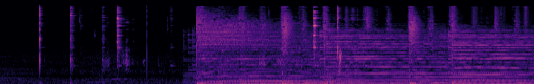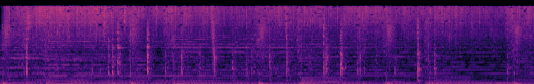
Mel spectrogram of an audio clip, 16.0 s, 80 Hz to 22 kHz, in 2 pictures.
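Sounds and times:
vegetables sizzling in a frying pan: 8.1s - 16.0s
wooden spatula scraping a pan: 8.2s - 16.0s.

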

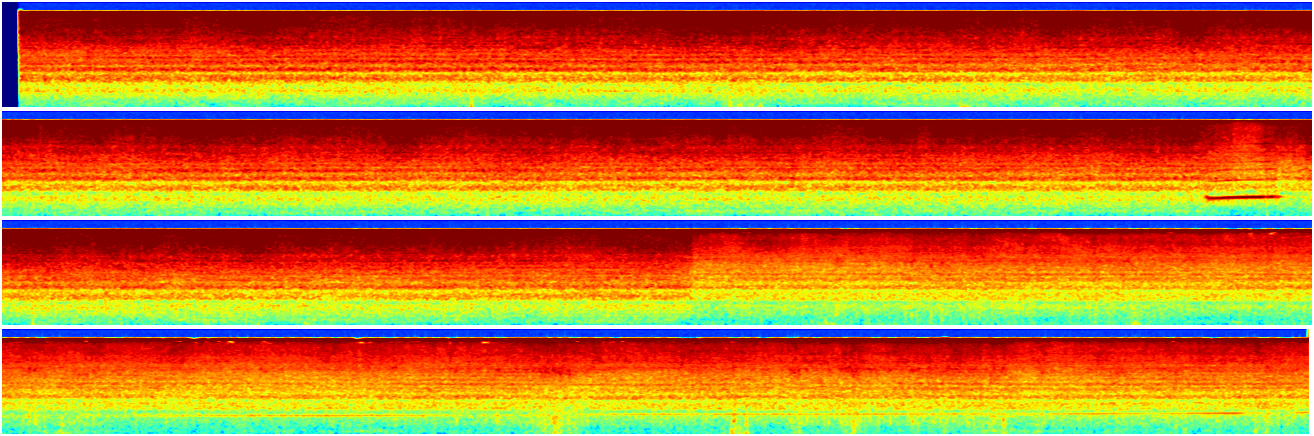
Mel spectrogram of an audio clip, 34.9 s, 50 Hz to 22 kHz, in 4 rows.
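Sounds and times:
steam hissing from safety valves: 0.1s - 34.9s
short whistle-like note: 16.6s - 17.8s, 21.9s - 34.9s.

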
